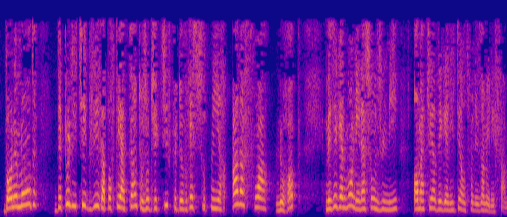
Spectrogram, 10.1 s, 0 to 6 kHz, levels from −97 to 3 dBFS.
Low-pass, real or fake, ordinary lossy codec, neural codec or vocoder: 5.4 kHz; fake; MP3, 24 kbps; codec, 16 kHz, 1.1 kbps, Voila-Tokenizer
